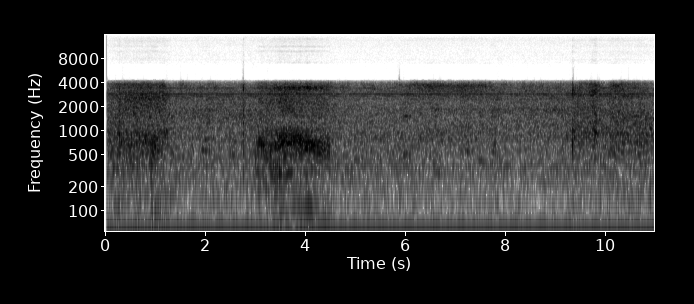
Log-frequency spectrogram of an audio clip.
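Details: Snoring from a sleeping person who does not use a CPAP device, as opposed to wearing one.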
